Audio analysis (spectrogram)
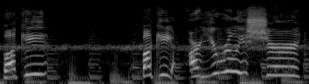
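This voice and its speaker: A woman's voice: extremely high pitch, expressive, unhurried, bright, forceful tone, faint music behind, exaggerated voice. A woman voicing a timid, worrying young boy bear cub in a children's cartoon, hesitant and earnest. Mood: nervous.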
